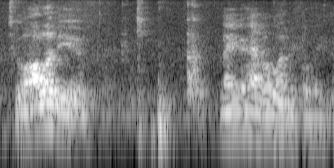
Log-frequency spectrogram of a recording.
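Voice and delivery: ordinary talk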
